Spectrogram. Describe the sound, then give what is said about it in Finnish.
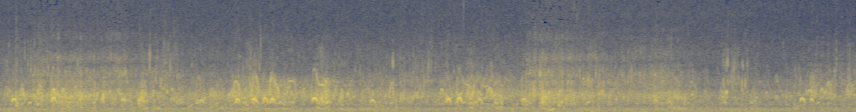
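Migrating tufted ducks give soft bubbling calls at night by a shore along a boat channel. The faint, continuous murmur of many overlapping birds carries on without any single call standing out. “Kovin moni lintuharrastaja ei ole päässyt kuulemaan kunnolla tukkasotkien pulputusta, vain kuivia narahteluja.”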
